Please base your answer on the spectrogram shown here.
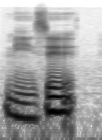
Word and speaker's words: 水: Now let's hear the pronunciation. 水 Mizu.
